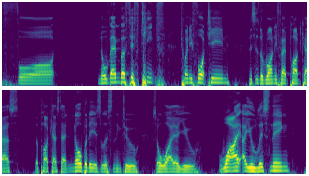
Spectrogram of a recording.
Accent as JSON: {"language": "English", "country": "Singapore", "tie": "born or raised there", "also_born_or_lived": "Malaysia / Australia", "moved": "as an adult", "said": "I'm born in Malaysia, I grew up in Singapore. I went to university in Australia."}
